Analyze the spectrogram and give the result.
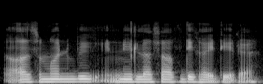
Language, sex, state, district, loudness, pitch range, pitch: Hindi, male, Chandigarh, Chandigarh, -15 LUFS, 115-125 Hz, 115 Hz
